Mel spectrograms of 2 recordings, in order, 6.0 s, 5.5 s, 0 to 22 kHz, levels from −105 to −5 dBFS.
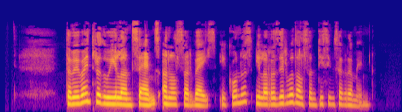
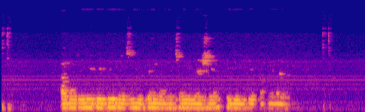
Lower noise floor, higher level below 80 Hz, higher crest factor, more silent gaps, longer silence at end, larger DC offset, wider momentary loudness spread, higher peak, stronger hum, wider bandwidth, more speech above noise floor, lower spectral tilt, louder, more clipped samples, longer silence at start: second, -50 dBFS vs -66 dBFS; second, -70 dBFS vs -58 dBFS; about the same, 20 dB vs 16 dB; neither; second, 0.5 s vs 1.15 s; neither; first, 14 LU vs 9 LU; first, 0 dBFS vs -10 dBFS; neither; first, 11.5 kHz vs 7.8 kHz; second, 31 dB vs 42 dB; second, -5 dB/octave vs -9 dB/octave; first, -19 LUFS vs -26 LUFS; neither; first, 1 s vs 0.05 s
